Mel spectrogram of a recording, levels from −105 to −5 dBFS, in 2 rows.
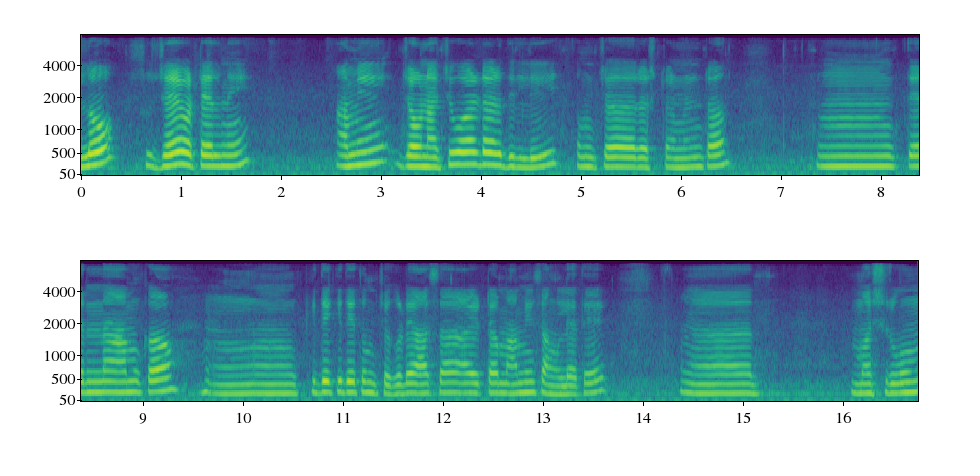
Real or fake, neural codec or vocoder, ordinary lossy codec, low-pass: real; none; none; 7.2 kHz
